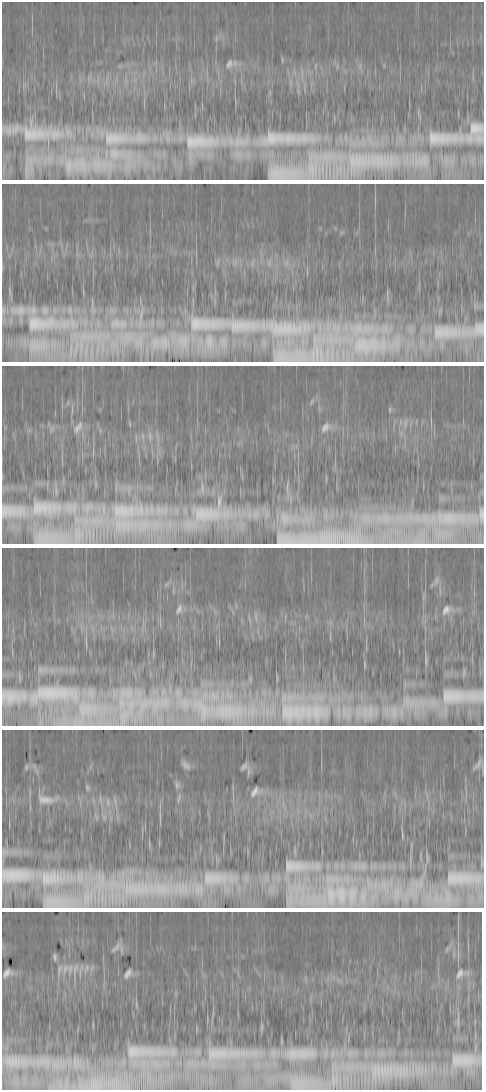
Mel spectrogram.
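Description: Piano music playing a melody of held notes over water dripping and trickling from a bamboo fountain spout, small drips scattered throughout.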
